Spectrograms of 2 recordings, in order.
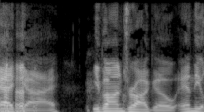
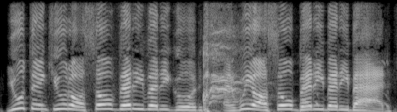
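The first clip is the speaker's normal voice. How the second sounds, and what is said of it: Imitating Brigitte Nielsen's accent. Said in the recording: “the ultimate chick with him, the Brigitte Nielsen ... What accent? ... That's her accent.”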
